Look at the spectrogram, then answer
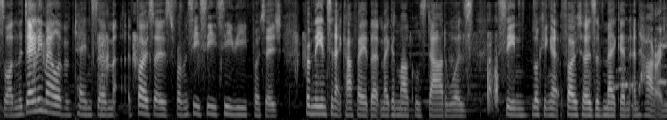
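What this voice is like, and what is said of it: British accent. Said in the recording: “you've got a British accent”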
